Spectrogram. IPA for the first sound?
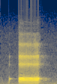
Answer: ʔ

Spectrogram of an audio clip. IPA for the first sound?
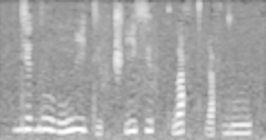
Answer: dʲ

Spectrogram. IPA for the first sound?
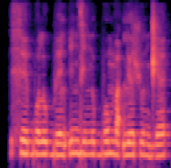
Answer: x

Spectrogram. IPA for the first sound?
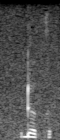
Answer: ɖ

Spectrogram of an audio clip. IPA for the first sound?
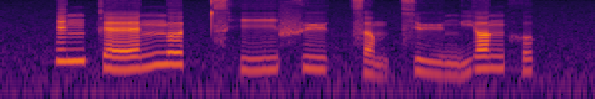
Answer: ɪ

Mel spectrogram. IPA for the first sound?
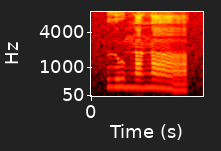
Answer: ð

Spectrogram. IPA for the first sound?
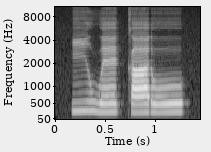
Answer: i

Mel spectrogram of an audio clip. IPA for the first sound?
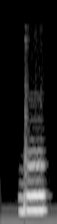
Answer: ɡ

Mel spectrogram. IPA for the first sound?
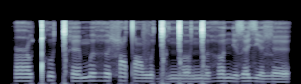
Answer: ʕ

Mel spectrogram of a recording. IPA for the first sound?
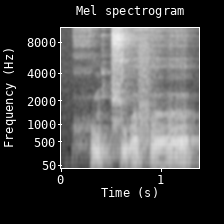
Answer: h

